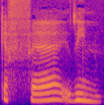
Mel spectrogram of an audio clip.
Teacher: کل لا ایک حرکہ کف فا دو حرکہ فا پر شدہ، کیف کو فا سے جوڑا اور پھر فا کو کھینچا کفارین. را جو ہے اس کے نیچے کسرہ کی تنوین ہے تو وہاں را باریک ہونا چاہیے.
